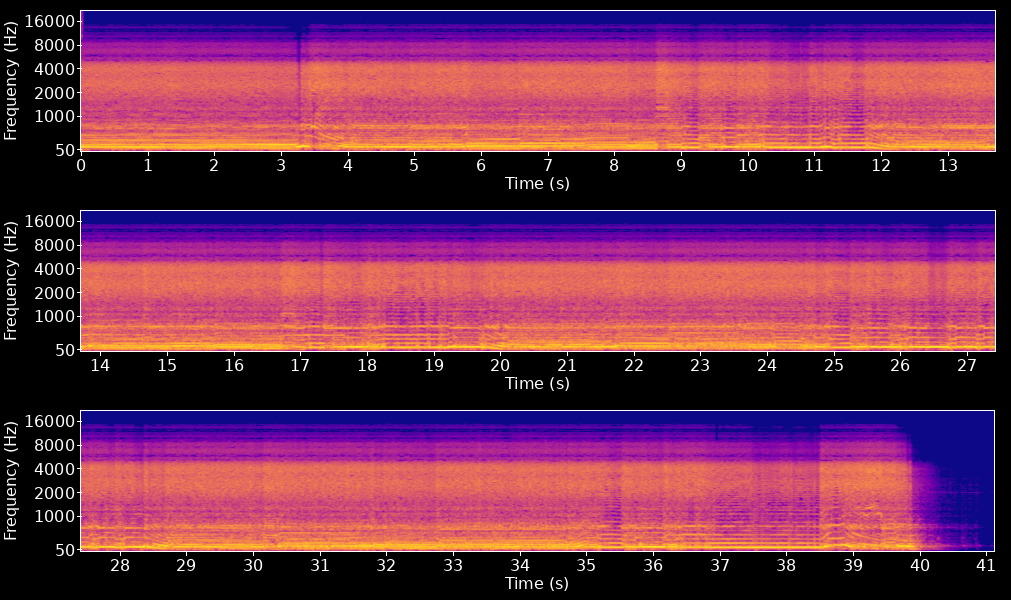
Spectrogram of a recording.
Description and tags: Heavy Guitar Theme
A heavy guitar rock jamming music theme. Maybe someone can find creative use for it?
amplifier, distortion, electric, guitar, hard, heavy, jam, melody, metal, music, overdrive, pedal, rock, song, stoner, theme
